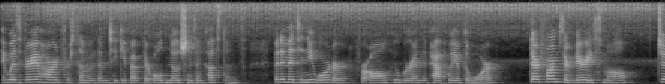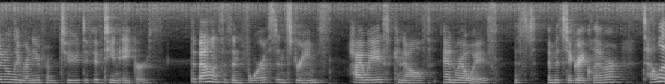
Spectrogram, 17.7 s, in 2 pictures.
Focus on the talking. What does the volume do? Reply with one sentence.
The loudness of the talking stays about the same.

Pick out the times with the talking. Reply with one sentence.
You can hear the talking from 0.0 to 17.6 s.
